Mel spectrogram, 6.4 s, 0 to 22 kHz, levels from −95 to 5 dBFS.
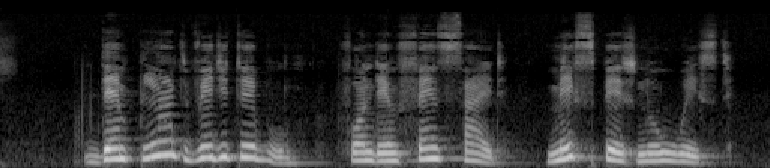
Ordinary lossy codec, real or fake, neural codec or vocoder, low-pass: AAC, 48 kbps; real; none; 19.8 kHz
